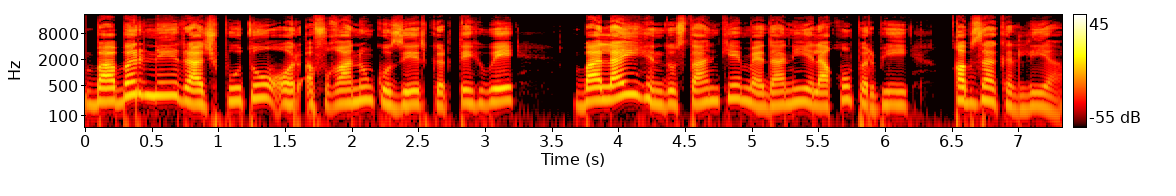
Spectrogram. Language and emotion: Urdu, neutral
